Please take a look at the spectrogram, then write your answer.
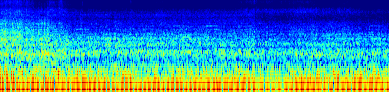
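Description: A heavy Siba Surya cargo truck on a Banten to Medan run rumbles steadily up close as it maneuvers into a parking spot, its deep engine idling and droning without a break, with a faint air-brake hiss in the background.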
